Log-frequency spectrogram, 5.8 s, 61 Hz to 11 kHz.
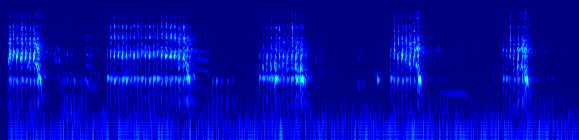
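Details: An alpaca gives harsh, raspy screams in short bursts, an angry sound made while fighting another alpaca; recorded 30 January 2020.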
